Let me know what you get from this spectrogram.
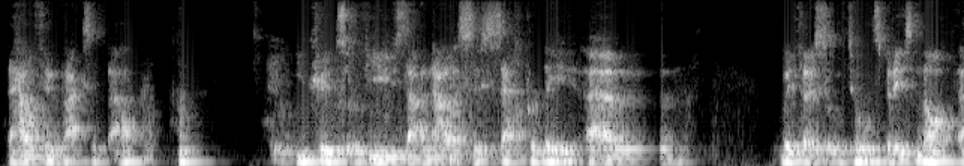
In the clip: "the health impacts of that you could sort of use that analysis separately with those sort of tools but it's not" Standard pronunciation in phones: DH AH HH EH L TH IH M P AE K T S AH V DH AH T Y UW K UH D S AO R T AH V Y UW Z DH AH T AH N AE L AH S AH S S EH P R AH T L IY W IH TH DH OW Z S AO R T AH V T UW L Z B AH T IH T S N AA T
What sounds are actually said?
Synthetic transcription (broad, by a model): DH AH HH EH L TH IH M P AE K T S AH V DH AH T Y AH K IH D S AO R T AH V Y UW Z DH AH T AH N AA L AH S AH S S EH P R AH T L IY W IH DH OW Z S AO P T AH V T UW L Z B AH T IH T S N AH T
